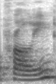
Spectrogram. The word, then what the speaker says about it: praline: is in the shade praline or Prine depending on how you pronounce it because I am super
